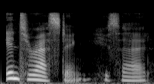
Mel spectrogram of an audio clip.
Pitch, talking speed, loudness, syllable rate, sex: 205 Hz, 115 wpm, -18 LUFS, 4.3 syllables/s, female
